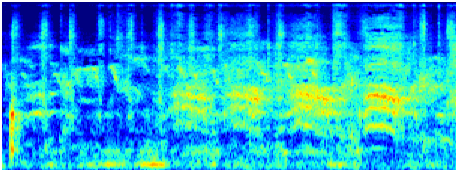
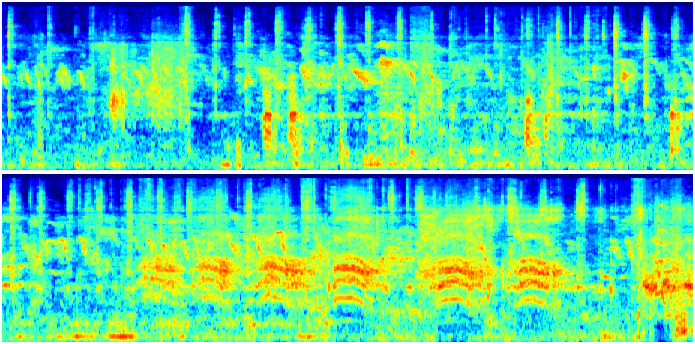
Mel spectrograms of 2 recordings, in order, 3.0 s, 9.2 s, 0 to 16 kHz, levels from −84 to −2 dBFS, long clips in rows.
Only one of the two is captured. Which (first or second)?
second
